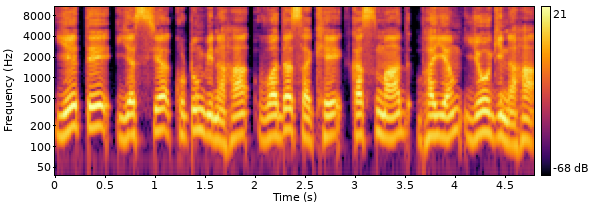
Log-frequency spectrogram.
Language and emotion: Kannada, neutral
